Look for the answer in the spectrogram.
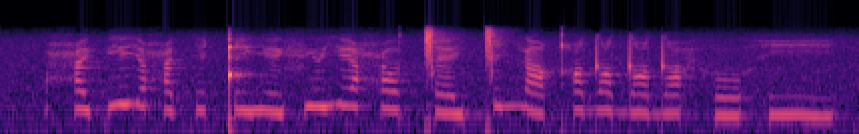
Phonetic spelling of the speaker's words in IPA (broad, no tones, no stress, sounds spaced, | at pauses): ħ ɪ pʲ e j ħ ɪ k ɪ ǃ i j ɪ fʲ o j e ħ ɔ ǀ ɛ j ǀ i ŋ a qʰ ɪ dˤ ɛ dˤ ɪ dˤ ɛ h o h i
